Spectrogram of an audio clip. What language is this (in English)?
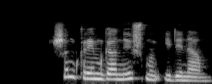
Mari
